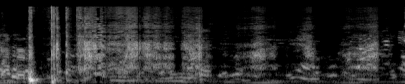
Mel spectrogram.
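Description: Handling noise on a hand-held phone's microphone: two sharp knocks under half a second in, then rough rubbing and scraping against it, with faint voices underneath.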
